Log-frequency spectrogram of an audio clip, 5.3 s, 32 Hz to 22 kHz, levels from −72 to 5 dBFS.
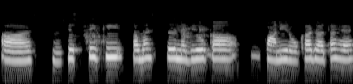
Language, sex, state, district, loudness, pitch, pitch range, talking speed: Hindi, female, Uttar Pradesh, Varanasi, -16 LUFS, 230 Hz, 220-245 Hz, 115 wpm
